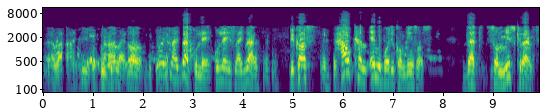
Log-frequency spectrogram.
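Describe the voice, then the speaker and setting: A man's voice: a little high, expressive, a little slow, slight background noise. A man on a recorded phone call, speaking heatedly and insistently.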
